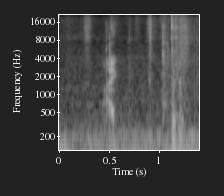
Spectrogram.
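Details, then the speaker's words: Toyota Celica idling, heard from inside the cabin after replacing two of four motor mounts, including the destroyed passenger mount: a low, steady hum with no thumping or shaking. The new mounts isolate the engine well. "I can't even hear the engine unless I have the door open."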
